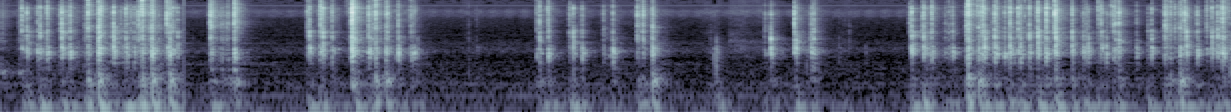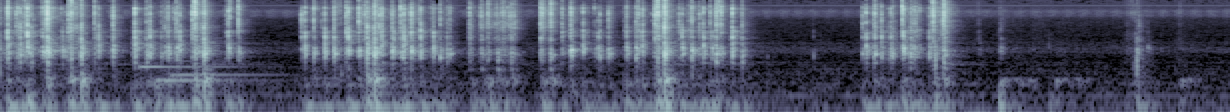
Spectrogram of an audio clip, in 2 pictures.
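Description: Typing on a computer keyboard: quick runs of keystrokes broken by short pauses of a second or two.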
